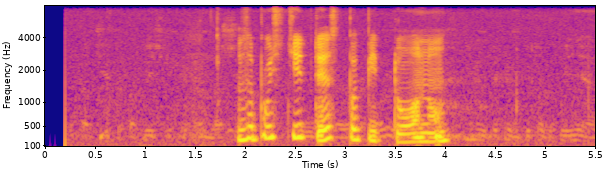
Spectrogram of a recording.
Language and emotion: Russian, sad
